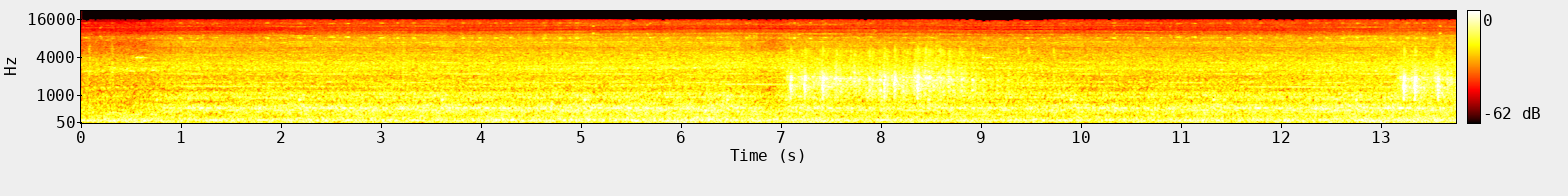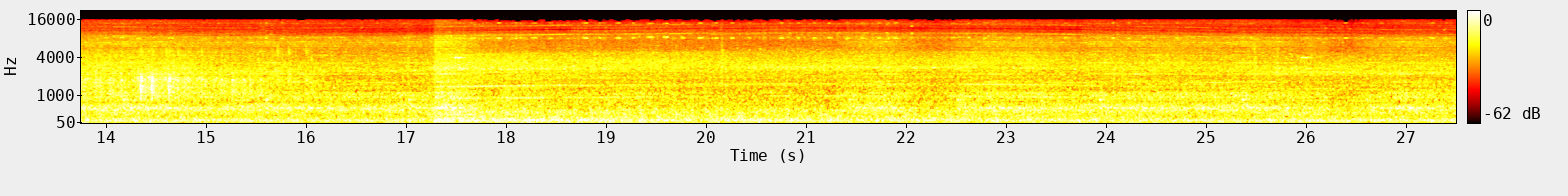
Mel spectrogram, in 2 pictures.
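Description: A tank engine rumbles steadily as the tank drives over rough ground.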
